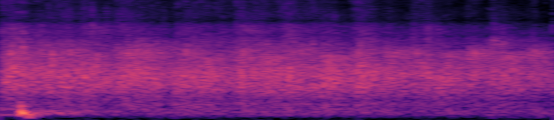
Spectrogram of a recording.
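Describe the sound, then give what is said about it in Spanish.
A crowd gives a loud round of applause to God during a sermon, clapping steadily for a few seconds in a dense wash of many hands at an even, moderate loudness with no one speaking over it. “Porque cuando nos volvemos personas radiantes e ilustres, cuando nos refugiamos en el Señor, del otro aplauso fuerte a Dios.”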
